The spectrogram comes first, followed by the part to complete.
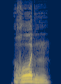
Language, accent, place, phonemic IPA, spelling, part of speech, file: German, Germany, Berlin, /ˈroːdən/, roden, verb, De-roden.ogg
- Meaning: 1. to clear (a forest) 2. to make arable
